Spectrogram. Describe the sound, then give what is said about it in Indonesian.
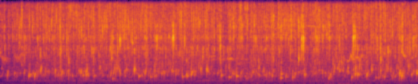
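Water sprays steadily while flowers are being watered, a soft, continuous hissing trickle with small splashy flickers. It stays faint and even throughout, with no voices. “Tapi airnya jangan disemprot kemana-mana ya”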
